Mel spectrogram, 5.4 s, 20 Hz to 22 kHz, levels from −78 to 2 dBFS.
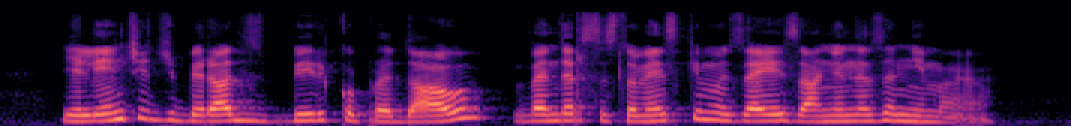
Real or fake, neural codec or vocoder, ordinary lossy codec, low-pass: fake; codec, 44.1 kHz, 7.8 kbps, DAC; MP3, 64 kbps; 14.4 kHz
